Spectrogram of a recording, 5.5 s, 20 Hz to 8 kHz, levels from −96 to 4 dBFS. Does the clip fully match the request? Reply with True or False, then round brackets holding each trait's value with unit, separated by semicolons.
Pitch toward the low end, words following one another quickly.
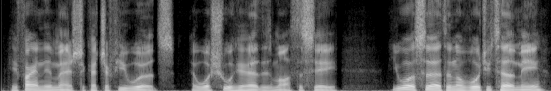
True (105 Hz; 260 wpm)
